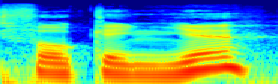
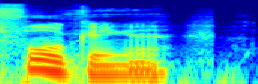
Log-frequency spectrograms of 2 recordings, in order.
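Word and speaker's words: Folkinge: Het is niet Volkingje, het is als Volkingen. Uitgesproken als de naam Inge.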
